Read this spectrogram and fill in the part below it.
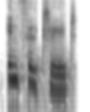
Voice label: "infiltrate", Indian

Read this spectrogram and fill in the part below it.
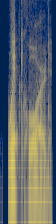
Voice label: "whipcord", American

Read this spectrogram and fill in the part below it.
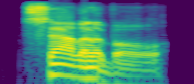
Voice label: "saleable", British

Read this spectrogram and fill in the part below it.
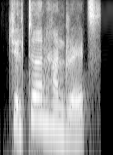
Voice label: "Chiltern Hundreds", Indian

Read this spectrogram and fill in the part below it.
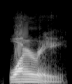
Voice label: "wiry", American

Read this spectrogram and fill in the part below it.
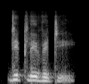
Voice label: "declivity", Indian

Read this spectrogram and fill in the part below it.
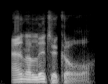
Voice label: "Analytical", British

